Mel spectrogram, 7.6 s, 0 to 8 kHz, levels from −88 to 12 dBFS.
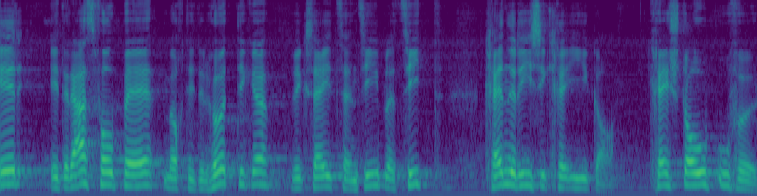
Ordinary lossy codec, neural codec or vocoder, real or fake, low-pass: none; none; real; none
